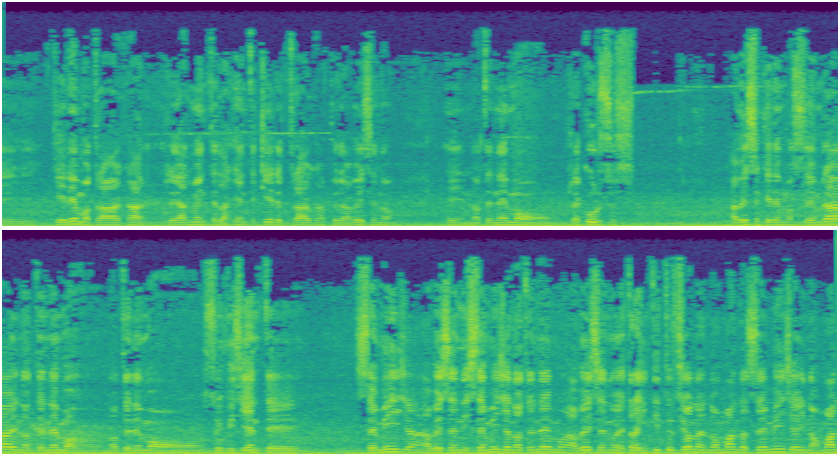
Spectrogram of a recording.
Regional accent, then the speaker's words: Formosa, Argentina; Yo soy uno de los referentes de la raza Huichí. Soy de Formosa, soy del oeste de Formosa. Vivo en los lugares Los Chiriguanos, Departamento Bermejo, Colonia El Silencio, El Aibal Silencio, jurisdicción Chiriguano.

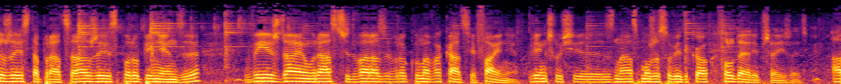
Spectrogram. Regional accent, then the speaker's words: Świeradów-Zdrój, Lower Silesian Voivodeship, Poland; now in Sobieszów, Poland; Pochodzę ze wsi, spod Świeradowa. Po prostu miałem za domem las, góry i wszystko.

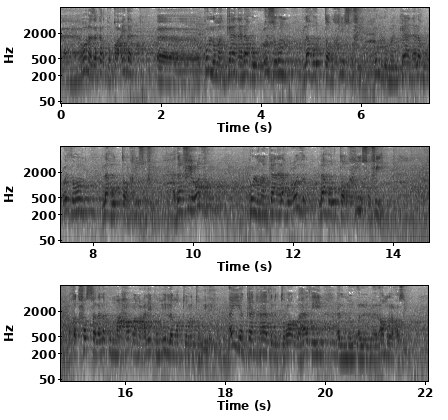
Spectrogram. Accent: Egypt; عندنا في مصر يقولون

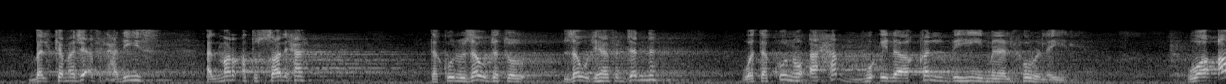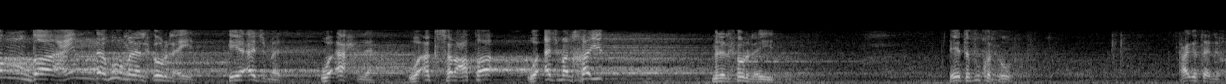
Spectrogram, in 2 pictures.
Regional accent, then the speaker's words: Egypt; المانجا عندنا في مصر

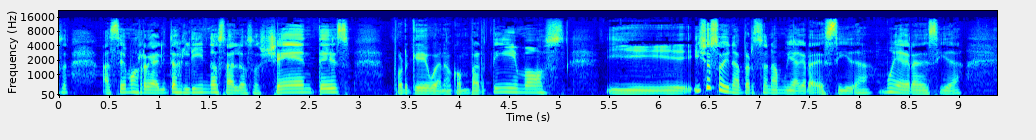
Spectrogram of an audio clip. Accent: Argentina; A mí me gustaría, y siempre digo, como todo argentino, todos tenemos que conocer nuestras cataratas del Iguazú.

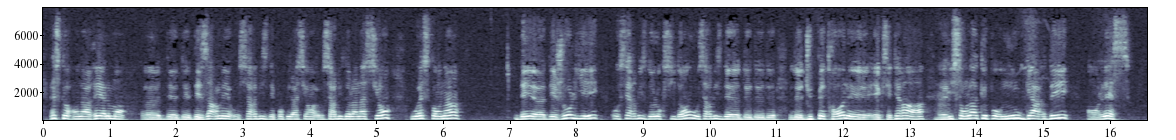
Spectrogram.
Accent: Algeria; C'est mon opinion en tant qu'Algérien.

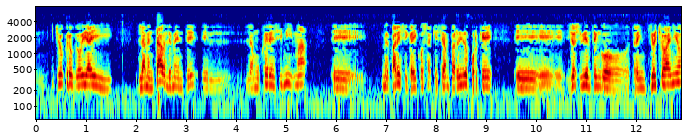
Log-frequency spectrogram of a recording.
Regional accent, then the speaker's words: Concordia, Entre Ríos, Argentina; soy de Concordia, Entre Ríos.

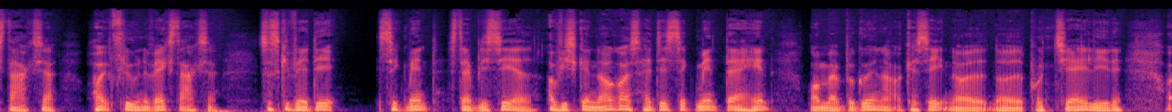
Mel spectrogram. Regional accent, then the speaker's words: Struer, Central Denmark Region, Denmark; jeg kommer fra Struer, så har man noget kærlighed til den gamle virksomhed deroppe.

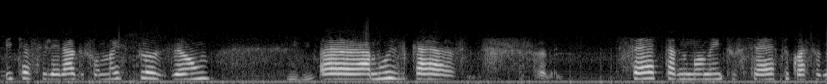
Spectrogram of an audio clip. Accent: France; porque somos franceses

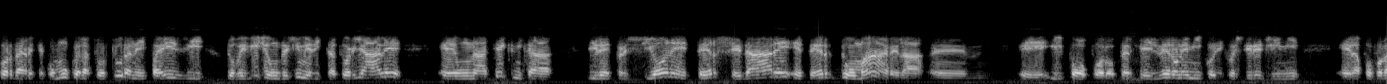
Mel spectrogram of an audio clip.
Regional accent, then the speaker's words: Iran; Italian is a second language; Io sono iraniano. Sono un esule iraniano, sì.

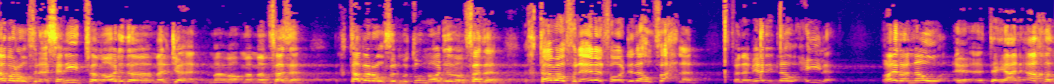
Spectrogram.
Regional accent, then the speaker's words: Upper Egypt, Egypt; عندنا في الصعيد بيقسم بالبخاري على أنه قرآن،

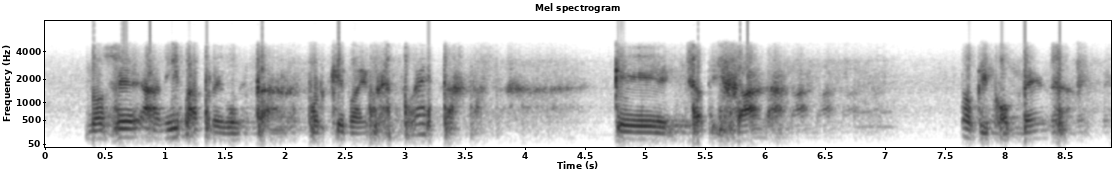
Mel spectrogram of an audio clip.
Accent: Venezuela; Las 4.000 lonchas, decimos en Venezuela.

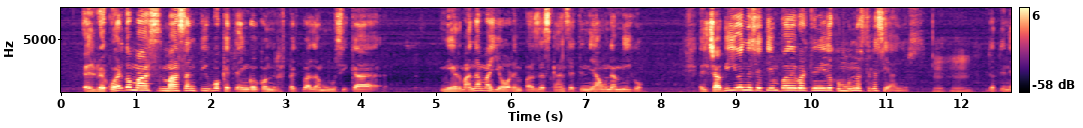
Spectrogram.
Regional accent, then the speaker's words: Guadalajara, Jalisco, Mexico; yo nací en el barrio del Santuario. Ahora. En Arista y Mezquitán. Ahí viví hasta como los 4 o 5 años. Y luego nos cambiamos acá a Pedro Loza, a una cuadra del Parque Alcalde.

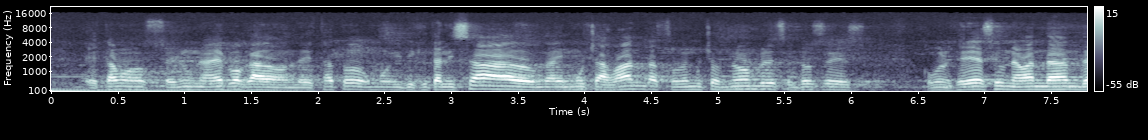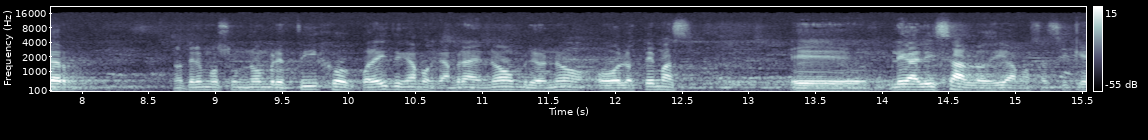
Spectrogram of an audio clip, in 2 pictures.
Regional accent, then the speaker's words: Cañuelas, Buenos Aires Province, Argentina; somos de Cañuelas. En realidad la banda hace 9 años que está

